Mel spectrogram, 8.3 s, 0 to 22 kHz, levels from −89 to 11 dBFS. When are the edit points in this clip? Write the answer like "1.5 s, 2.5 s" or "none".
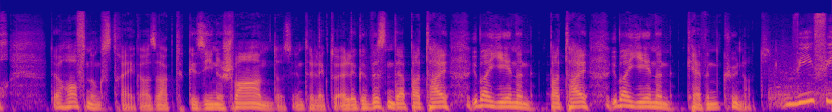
5.5 s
